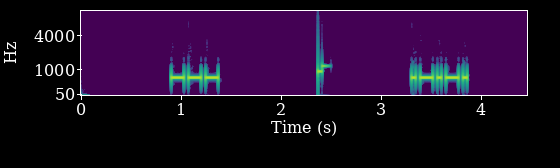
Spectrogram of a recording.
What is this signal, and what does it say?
Morse code, heard as a keyed tone, about 27 wpm, 700 Hz. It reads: O <AR>
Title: Single Character (Letter:Number:Punctuation:Prosign) 28wpm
